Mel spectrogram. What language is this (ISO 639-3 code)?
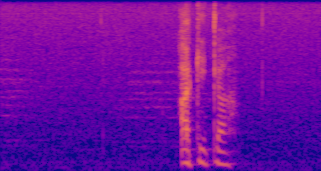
ben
